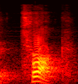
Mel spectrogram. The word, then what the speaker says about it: truck: una troca una camioneta Ya ven que no se dice TR se dice Truck por esa pronunciación de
